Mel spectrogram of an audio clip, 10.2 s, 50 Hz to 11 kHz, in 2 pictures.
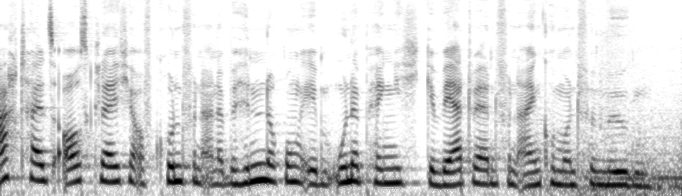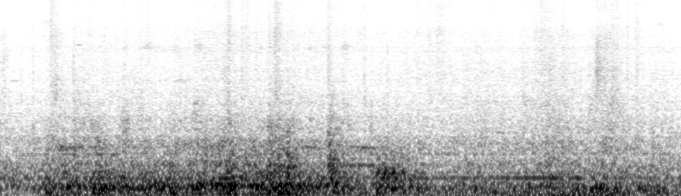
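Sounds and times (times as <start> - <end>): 
speech: 0.0 - 5.6
trams and trains rumbling at a railway station in Erfurt: 4.4 - 10.2.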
